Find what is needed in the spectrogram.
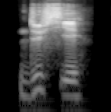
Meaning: second-person plural imperfect subjunctive of devoir
- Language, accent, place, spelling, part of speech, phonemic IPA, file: French, France, Lyon, dussiez, verb, /dy.sje/, LL-Q150 (fra)-dussiez.wav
